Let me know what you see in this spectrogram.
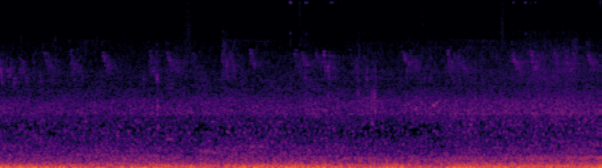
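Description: Birds chirping here and there over a steady low rumble.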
